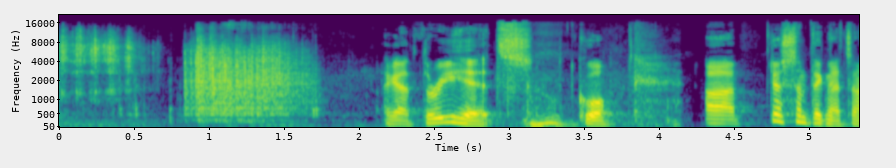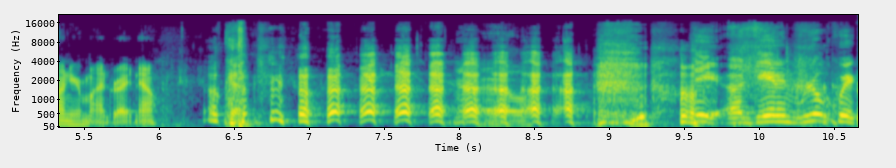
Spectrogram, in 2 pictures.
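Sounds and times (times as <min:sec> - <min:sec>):
ten dice rattling and clattering: 0:00.0 - 0:01.8
speech: 0:02.2 - 0:10.6
laughter: 0:06.4 - 0:10.6.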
